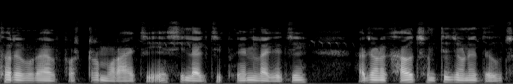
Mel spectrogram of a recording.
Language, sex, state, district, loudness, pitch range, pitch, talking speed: Odia, male, Odisha, Malkangiri, -22 LUFS, 95-105 Hz, 100 Hz, 150 wpm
